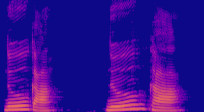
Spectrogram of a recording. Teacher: when kiok is located in the middle of words, it sounds exactly like G of green.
